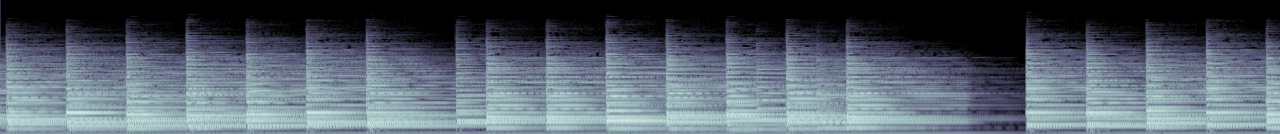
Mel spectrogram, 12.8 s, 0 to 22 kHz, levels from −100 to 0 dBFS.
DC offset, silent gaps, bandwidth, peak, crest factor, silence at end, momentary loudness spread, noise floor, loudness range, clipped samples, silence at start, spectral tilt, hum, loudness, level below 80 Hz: 0.4%; none; 9.4 kHz; 0 dBFS; 16 dB; 0 s; 6 LU; -49 dBFS; 3 LU; under 0.1%; 0 s; -6 dB/octave; none; -17 LUFS; -54 dBFS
